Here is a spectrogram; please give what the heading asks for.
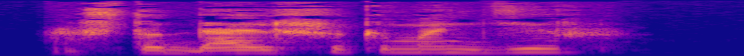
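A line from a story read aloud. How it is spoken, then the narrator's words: Quiet question. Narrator (Russian): Дик негромко спросил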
